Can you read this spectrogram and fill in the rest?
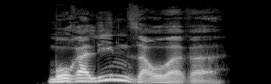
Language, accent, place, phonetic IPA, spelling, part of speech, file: German, Germany, Berlin, [moʁaˈliːnˌzaʊ̯əʁə], moralinsauere, adjective, De-moralinsauere.ogg
- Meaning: inflection of moralinsauer: 1. strong/mixed nominative/accusative feminine singular 2. strong nominative/accusative plural 3. weak nominative all-gender singular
